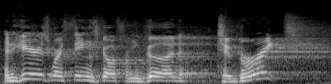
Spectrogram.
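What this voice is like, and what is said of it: Tony the Tiger impression. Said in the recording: “my Tony the Tiger impersonation. It wasn't so great, was it?”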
